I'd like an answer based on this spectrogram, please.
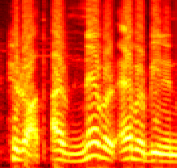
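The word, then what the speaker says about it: hiraeth: The pronunciation of this word has got different origins, but I'm going to just focus on hirath.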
